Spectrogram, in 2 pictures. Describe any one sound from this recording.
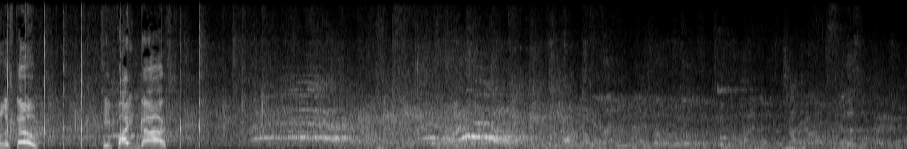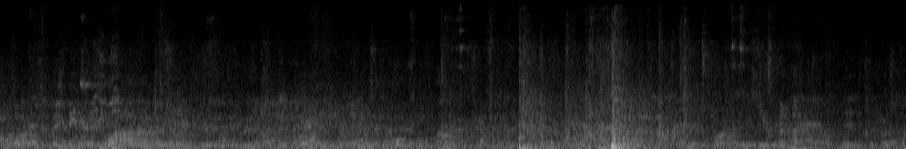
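Voices of a small crowd murmur and call out in a large echoing gym.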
